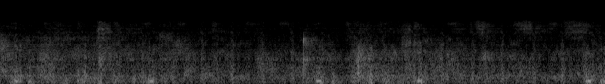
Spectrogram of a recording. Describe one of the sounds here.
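A ball thuds against a table cushion.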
